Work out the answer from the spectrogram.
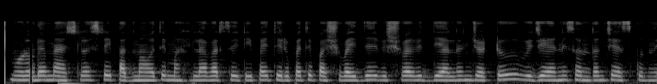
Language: Telugu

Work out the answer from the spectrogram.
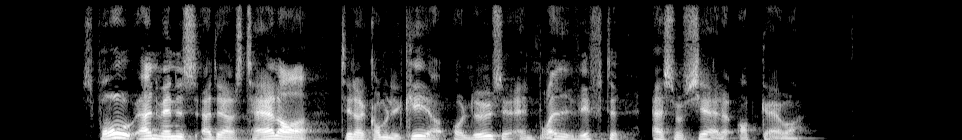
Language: Danish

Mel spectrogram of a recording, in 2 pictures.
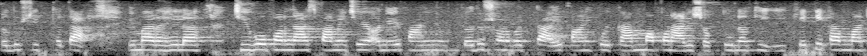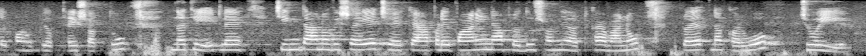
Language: Gujarati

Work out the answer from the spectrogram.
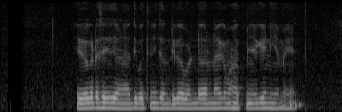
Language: Sinhala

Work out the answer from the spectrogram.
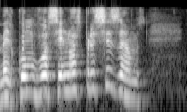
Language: Portuguese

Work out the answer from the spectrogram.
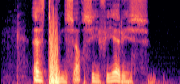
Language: Kabyle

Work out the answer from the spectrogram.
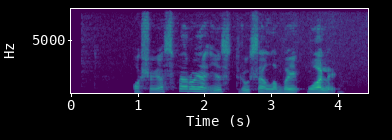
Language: Lithuanian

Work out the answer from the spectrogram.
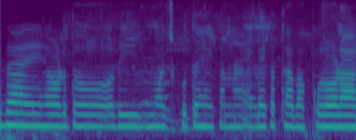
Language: Santali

